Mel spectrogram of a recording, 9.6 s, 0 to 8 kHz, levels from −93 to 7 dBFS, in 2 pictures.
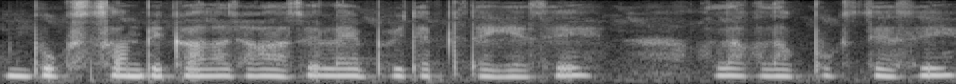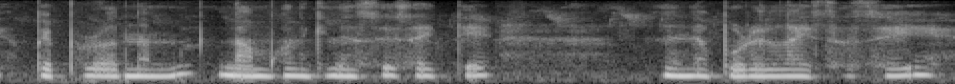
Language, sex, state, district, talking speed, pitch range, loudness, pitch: Nagamese, female, Nagaland, Dimapur, 195 wpm, 200-215 Hz, -22 LUFS, 205 Hz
